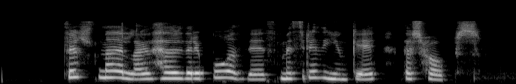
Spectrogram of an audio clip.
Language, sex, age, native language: Icelandic, female, 11, Icelandic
